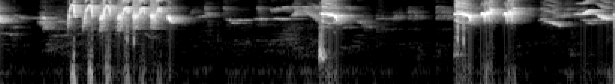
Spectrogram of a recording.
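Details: Oriental magpie-robin song used as a lure to get silent magpie-robins singing: bursts of rich, rapid whistled and chattering notes, a sharp downslurred call mid-way, then another bright warbled burst ending in thin rising whistles.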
